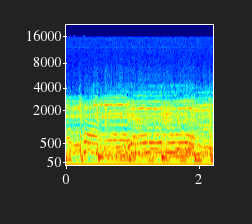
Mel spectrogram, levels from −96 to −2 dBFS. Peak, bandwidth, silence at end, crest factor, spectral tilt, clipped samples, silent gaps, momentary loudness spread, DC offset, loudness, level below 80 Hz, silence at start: -8 dBFS; 16.5 kHz; 0 s; 12 dB; -8.5 dB/octave; under 0.1%; none; 2 LU; 2%; -20 LUFS; -44 dBFS; 0 s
